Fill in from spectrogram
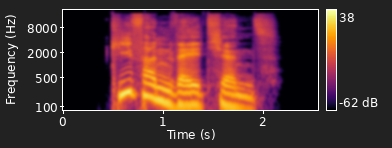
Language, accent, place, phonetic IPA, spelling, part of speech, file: German, Germany, Berlin, [ˈkiːfɐnˌvɛltçəns], Kiefernwäldchens, noun, De-Kiefernwäldchens.ogg
- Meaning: genitive singular of Kiefernwäldchen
